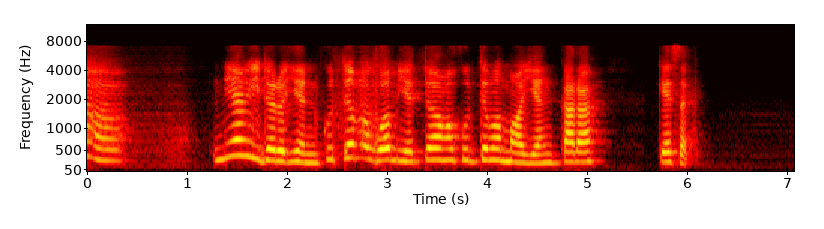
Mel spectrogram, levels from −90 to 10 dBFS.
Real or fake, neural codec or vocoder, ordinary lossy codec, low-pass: fake; codec, 16 kHz, about 1 kbps, DyCAST, with the encoder's durations; AAC, 64 kbps; 7.2 kHz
